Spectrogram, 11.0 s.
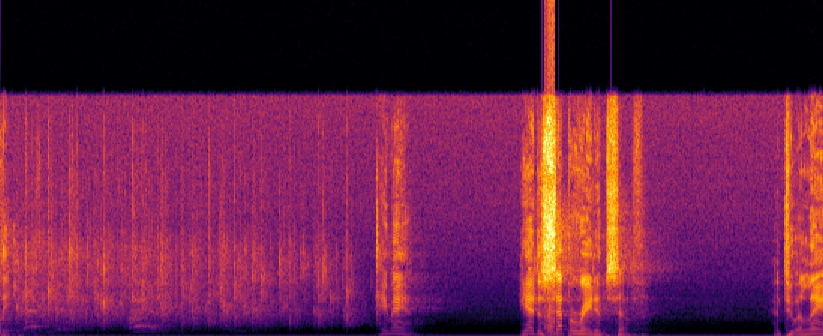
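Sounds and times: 
audience clapping hands: 0:00.0 - 0:05.1
speech: 0:05.1 - 0:05.6, 0:06.9 - 0:08.6, 0:10.3 - 0:10.9.

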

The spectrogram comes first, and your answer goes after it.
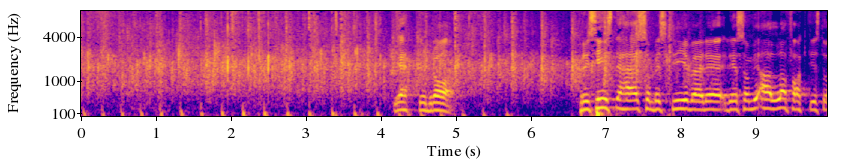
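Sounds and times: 
rhythmic thumping pulse: 0:00.0 - 0:06.0
audience applause: 0:00.0 - 0:08.4
speech: 0:04.2 - 0:05.1, 0:06.6 - 0:09.9.

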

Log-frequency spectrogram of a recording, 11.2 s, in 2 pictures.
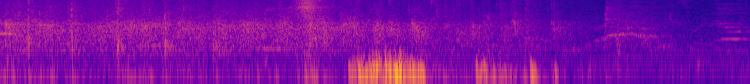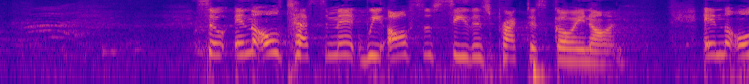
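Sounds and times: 
audience applause: 0:00.0 - 0:04.5
speech: 0:07.4 - 0:11.2.

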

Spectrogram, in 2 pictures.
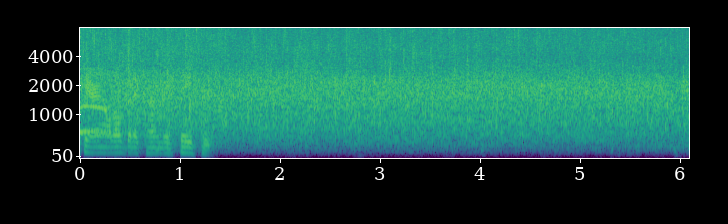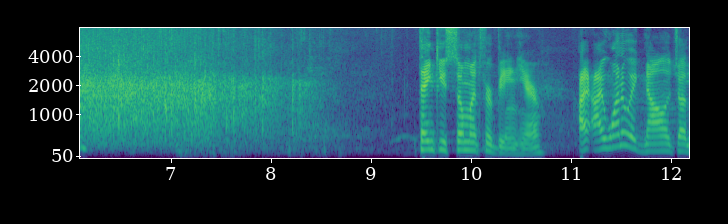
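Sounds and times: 
audience applauding welcoming a speaker onto a stage: 0:00.0 - 0:08.8
speech: 0:00.6 - 0:01.6, 0:09.5 - 0:12.1.

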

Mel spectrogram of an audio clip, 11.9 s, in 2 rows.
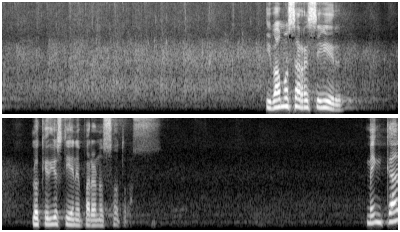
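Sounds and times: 
audience applauding: 0:00.0 - 0:06.2
speech: 0:04.0 - 0:05.2, 0:06.4 - 0:08.2, 0:11.4 - 0:11.8.

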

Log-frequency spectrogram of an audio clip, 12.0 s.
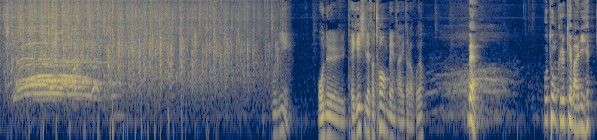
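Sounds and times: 
audience applause: 0:00.0 - 0:05.8
speech: 0:05.6 - 0:08.6, 0:09.3 - 0:09.6, 0:11.0 - 0:11.9.

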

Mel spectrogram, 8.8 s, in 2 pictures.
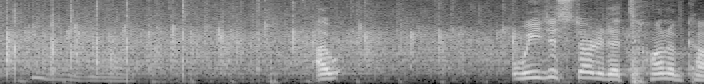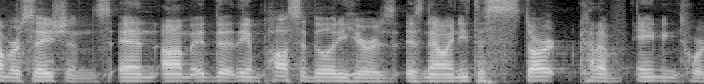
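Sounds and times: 
audience applause for a speaker at a panel on city climate solutions: 0:00.0 - 0:04.0
speech: 0:02.0 - 0:02.3, 0:03.2 - 0:08.7.

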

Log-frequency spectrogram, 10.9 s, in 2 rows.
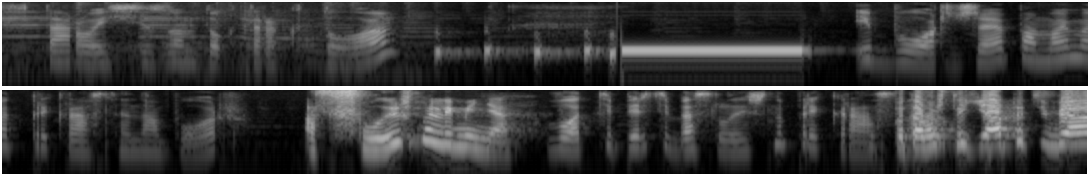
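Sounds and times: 
speech: 0:00.2 - 0:02.2, 0:04.3 - 0:10.8
telephone beeps while a call is placed: 0:02.6 - 0:04.1.

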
